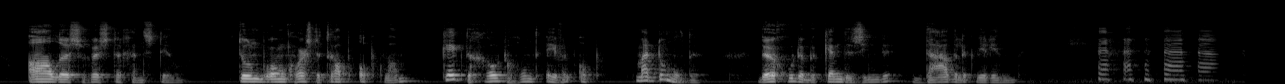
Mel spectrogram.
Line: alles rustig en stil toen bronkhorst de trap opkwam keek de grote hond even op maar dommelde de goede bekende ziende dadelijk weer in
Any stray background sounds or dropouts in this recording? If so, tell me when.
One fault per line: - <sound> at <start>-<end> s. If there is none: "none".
- laugh at 10.7-12.2 s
